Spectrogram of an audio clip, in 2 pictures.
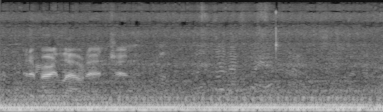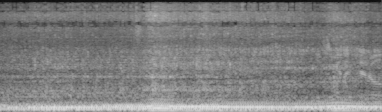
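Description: A Lamborghini engine rumbles at the San Clemente car show, a deep steady drone that swells louder about halfway through as it revs, with people talking over it.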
